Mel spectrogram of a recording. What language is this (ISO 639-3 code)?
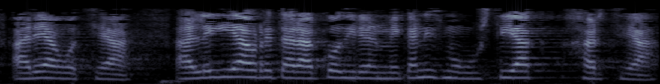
eus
